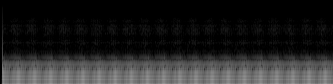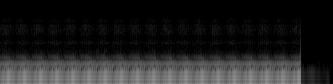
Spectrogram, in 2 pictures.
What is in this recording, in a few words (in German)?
Brummen bei aktiviertem Tremolo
